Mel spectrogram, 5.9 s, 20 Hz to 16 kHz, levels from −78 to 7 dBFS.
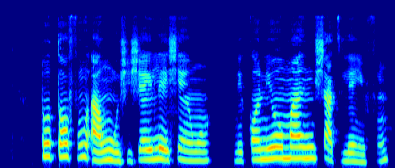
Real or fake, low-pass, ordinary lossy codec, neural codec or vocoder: real; 14.4 kHz; MP3, 48 kbps; none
